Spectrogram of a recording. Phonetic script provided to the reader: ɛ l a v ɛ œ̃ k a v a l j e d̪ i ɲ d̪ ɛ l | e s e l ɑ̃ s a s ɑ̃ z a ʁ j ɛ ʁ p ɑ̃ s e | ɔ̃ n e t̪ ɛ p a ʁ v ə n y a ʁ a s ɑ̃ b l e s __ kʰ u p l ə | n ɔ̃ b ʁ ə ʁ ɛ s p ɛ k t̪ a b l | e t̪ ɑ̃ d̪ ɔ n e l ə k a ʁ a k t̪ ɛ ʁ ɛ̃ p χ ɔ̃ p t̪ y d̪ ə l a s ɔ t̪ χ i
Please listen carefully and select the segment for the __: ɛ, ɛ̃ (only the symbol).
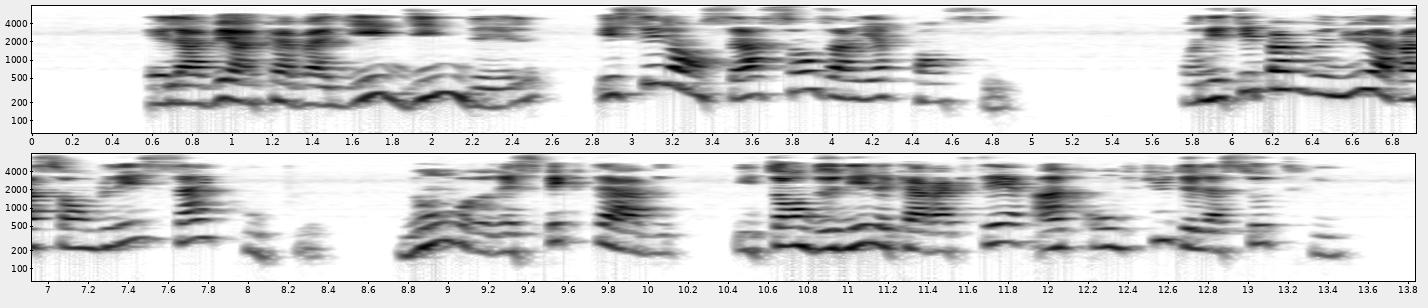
ɛ̃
